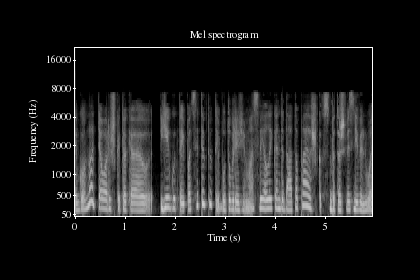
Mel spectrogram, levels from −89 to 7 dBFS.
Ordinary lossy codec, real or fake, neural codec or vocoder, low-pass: AAC, 32 kbps; fake; codec, 16 kHz, 1 kbps, X-Codec, WavLM features, trained on Multilingual LibriSpeech; 7.2 kHz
